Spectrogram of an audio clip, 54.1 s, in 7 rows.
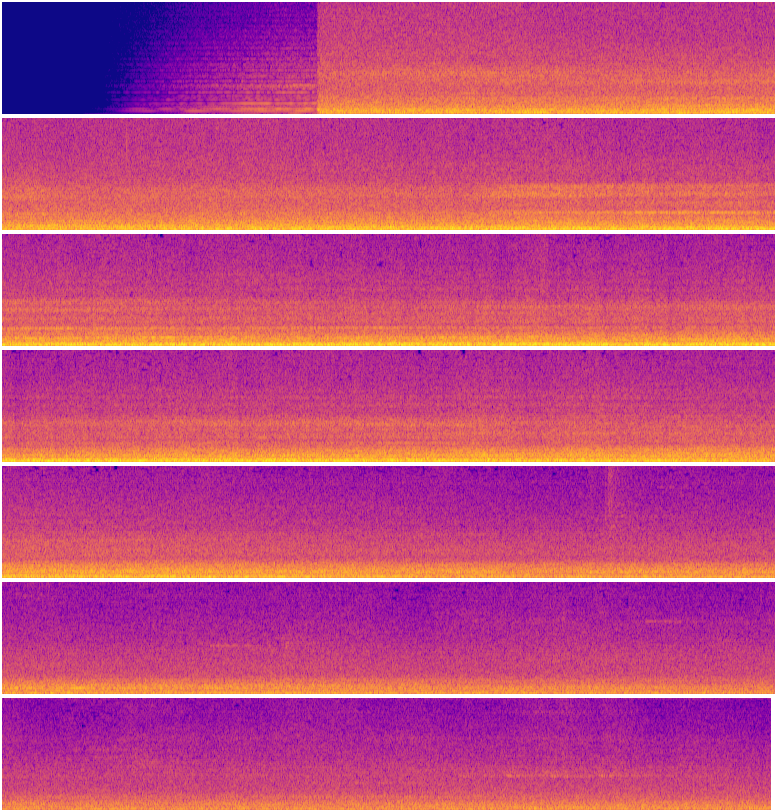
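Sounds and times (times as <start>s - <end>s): train rumble: 3.1s - 54.0s.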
